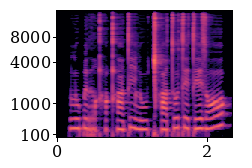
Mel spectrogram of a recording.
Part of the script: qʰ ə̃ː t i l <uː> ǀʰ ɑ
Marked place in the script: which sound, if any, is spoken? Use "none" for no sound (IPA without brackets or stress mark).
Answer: uː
